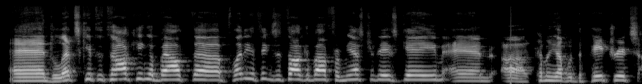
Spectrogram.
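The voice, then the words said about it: Hoarse, run-down voice. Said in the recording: “I sound a little bit hoarse or just run down”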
